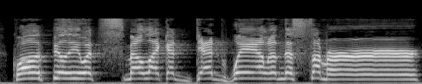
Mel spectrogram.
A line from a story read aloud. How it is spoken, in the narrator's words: Alashua yelled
